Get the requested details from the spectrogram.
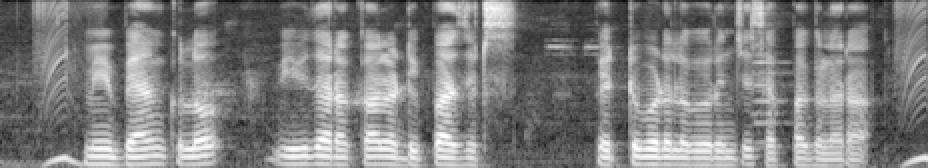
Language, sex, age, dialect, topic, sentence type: Telugu, male, 18-24, Southern, banking, question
